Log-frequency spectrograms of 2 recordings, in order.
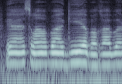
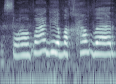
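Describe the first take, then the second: First: It is said with low, half energy. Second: It is said with high, full energy.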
